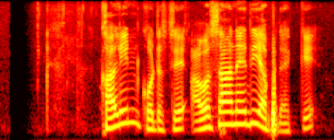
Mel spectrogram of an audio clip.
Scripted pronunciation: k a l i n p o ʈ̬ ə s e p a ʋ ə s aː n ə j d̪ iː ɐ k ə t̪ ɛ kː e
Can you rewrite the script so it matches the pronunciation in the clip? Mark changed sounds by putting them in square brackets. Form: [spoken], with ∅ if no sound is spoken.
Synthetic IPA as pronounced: k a l i n [k] o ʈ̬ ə s e [ʔ] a ʋ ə s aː n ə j d̪ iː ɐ [p] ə [d̪] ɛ kː e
